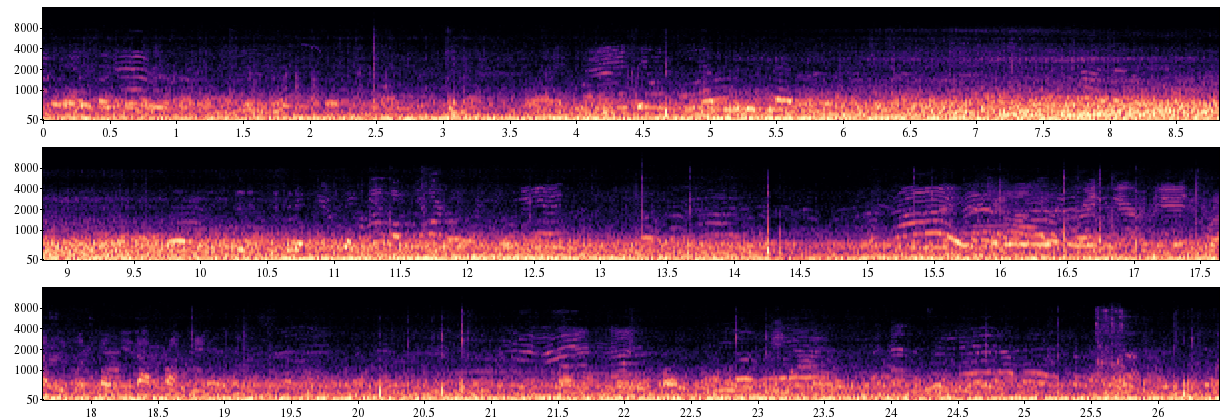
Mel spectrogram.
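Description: Young girls shout and cheer nearby outdoors.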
